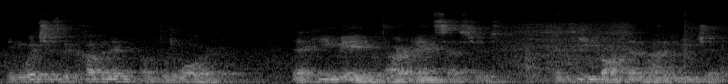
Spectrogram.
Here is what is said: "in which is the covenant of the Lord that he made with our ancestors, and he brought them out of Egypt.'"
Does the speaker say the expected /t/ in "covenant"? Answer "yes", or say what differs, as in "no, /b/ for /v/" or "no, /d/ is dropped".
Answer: yes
